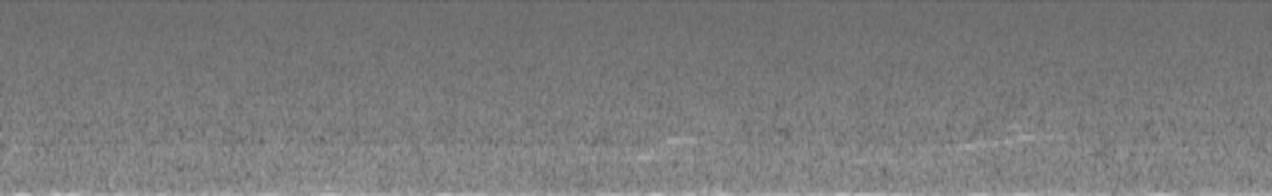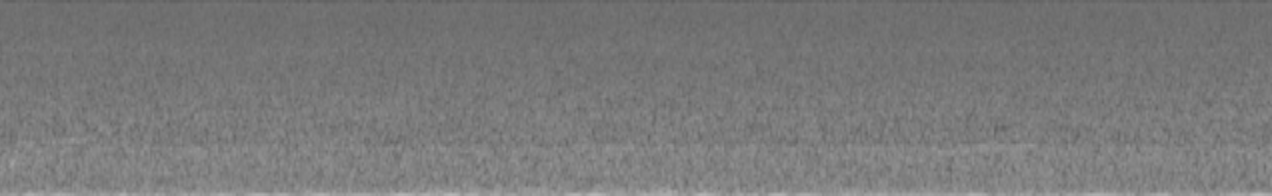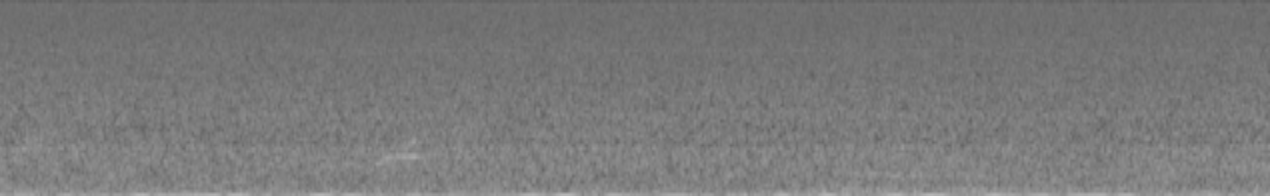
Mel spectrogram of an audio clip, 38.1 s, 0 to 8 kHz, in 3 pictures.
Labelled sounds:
6.6	7.0	humpback whale, 0.80 to 0.93 kHz

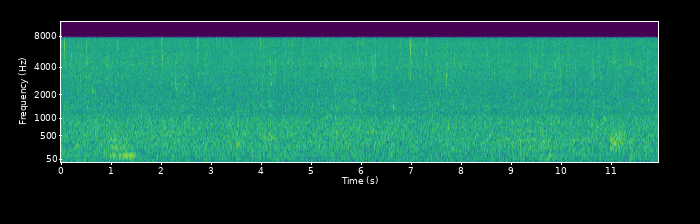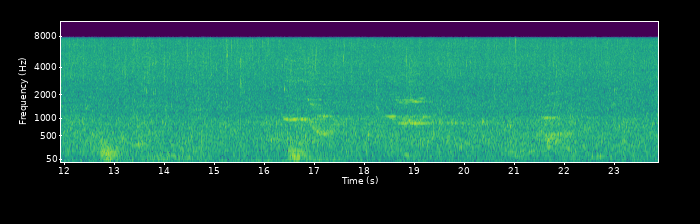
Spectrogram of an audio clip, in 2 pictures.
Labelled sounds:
16.3	17.4	humpback whale, 0.88 to 1.2 kHz
18.6	19.2	humpback whale, 0.78 to 1.9 kHz
21.6	21.9	humpback whale, 0.94 to 1.1 kHz

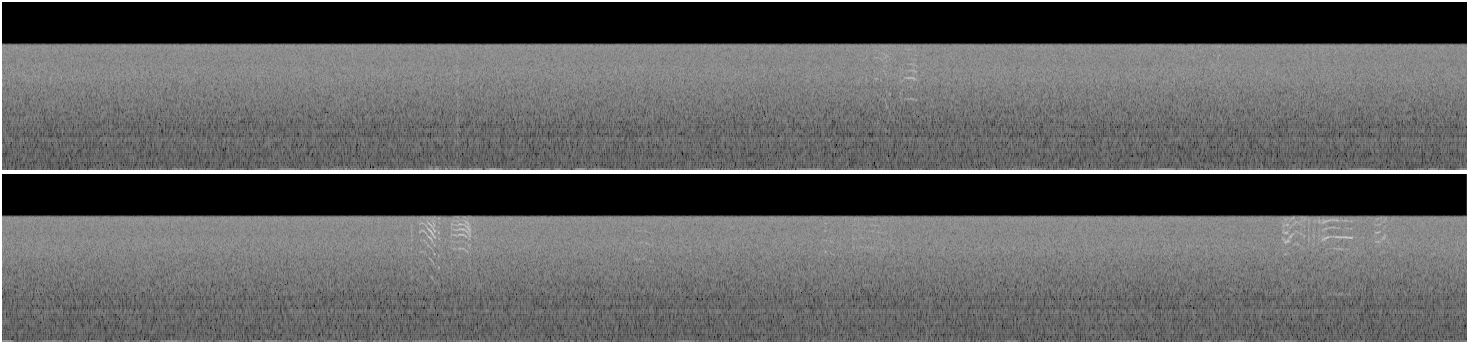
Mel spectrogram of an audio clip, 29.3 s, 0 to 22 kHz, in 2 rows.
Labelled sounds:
19.1	19.4	Pacific white-sided dolphin, 4.6 to 5.0 kHz
27.8	28.2	Pacific white-sided dolphin, 3.4 to 7.1 kHz

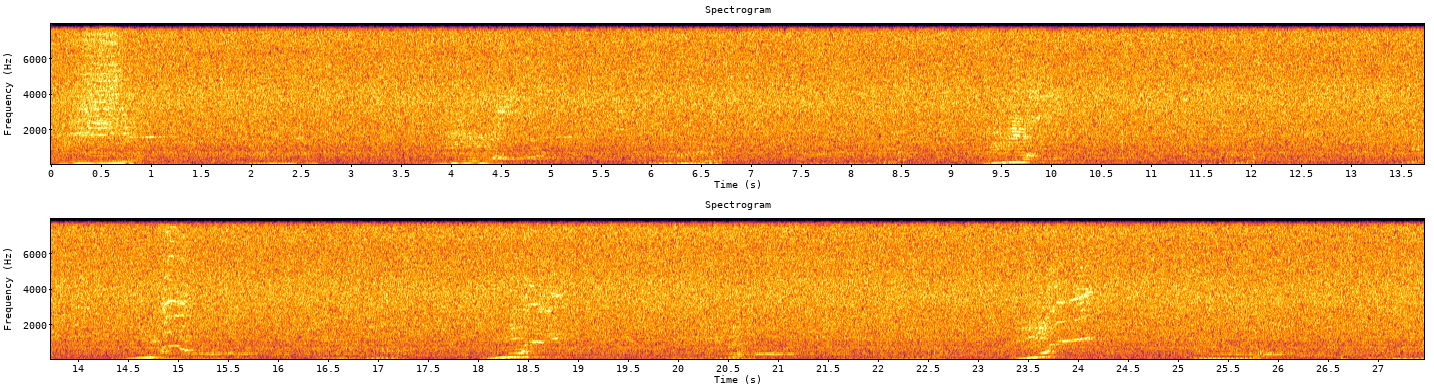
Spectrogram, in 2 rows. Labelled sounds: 0.8	1.1	humpback whale, 1.6 to 1.7 kHz
14.8	15.1	humpback whale, 3.1 to 3.4 kHz
23.4	24.2	humpback whale, 0.96 to 3.9 kHz

